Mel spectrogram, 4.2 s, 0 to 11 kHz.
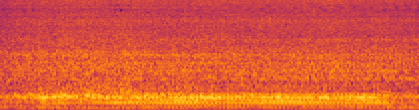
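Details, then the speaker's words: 2008 Toyota Camry 2.4 V, 2AZ-FE, shifted into R (before repair): steady droning growl over a smooth idle; weak belt tensioner spring visibly moving, replaced with new part to cure the growl. "Kelihatan banget gerakan dari pegas tensionernya lemah Oke sip Oke bang ya Jadi kita mau ganti Tensioner si partnya kita udah siapkan bunyinya ini ngorok jelas banget ya"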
